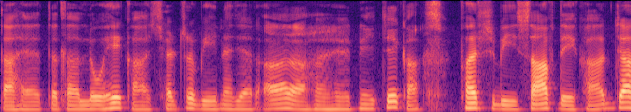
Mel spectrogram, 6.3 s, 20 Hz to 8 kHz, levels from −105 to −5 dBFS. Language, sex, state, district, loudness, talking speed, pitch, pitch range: Hindi, male, Chhattisgarh, Sukma, -22 LUFS, 160 wpm, 110 Hz, 105-125 Hz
